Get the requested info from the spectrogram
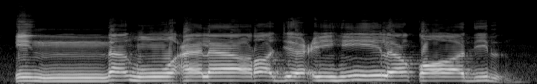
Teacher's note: Ra-nya dibaca tipis, laqadir. Ya, bukan dibaca laqadir. Laqadir. Karena jelas ini ra sukun, sebelumnya adalah kasrah.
